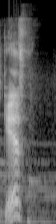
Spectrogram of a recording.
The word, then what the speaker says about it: GIF: It's the pronunciation of like a file. Two, it's definitely GIF. gift. The guy who made it says different, but he's a nerd and not a linguist.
